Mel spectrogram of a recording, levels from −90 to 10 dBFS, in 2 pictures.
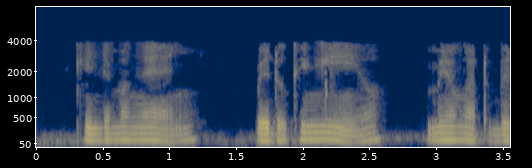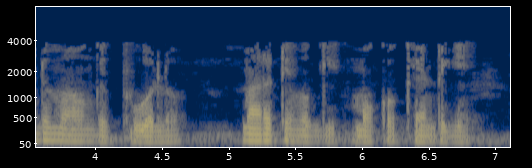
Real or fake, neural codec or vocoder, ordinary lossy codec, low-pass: real; none; AAC, 16 kbps; 7.2 kHz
